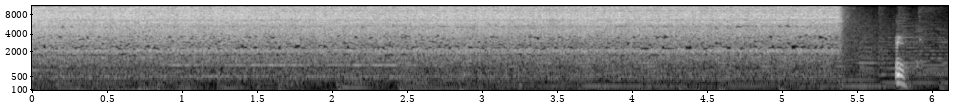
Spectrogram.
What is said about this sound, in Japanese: はい、じゃあスプレーを木に向けて、えい。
